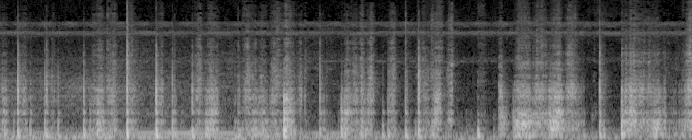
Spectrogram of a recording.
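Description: Long nails scratch and tap the printed side of a large, hollow, closed brown cardboard Dr. Martens shoe box held close to the face. Dry, papery scratching and rubbing runs throughout, broken by repeated sharp, quick taps that carry a low, hollow thump from the box. The taps die away almost instantly.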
